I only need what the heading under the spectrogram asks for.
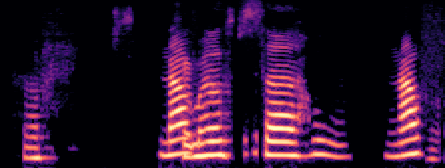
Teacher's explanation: jadi bibir bawahnya nempel ke gigi ujung gigi atas. Nafsahu mirip huruf F.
